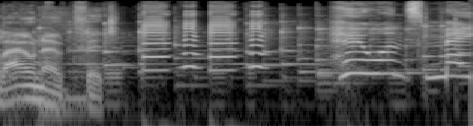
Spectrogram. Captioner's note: toots horn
